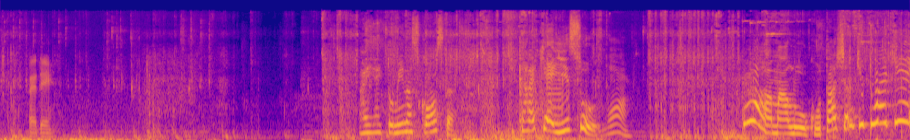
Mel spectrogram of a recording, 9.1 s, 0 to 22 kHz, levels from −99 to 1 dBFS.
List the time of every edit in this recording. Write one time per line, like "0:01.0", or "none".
none

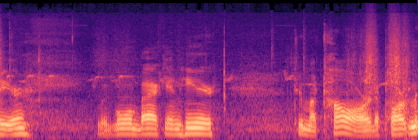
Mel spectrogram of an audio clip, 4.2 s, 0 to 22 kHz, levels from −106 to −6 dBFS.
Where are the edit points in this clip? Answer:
none

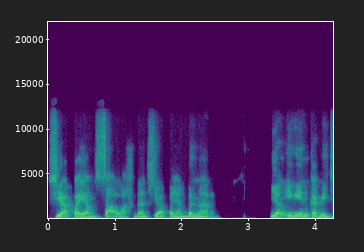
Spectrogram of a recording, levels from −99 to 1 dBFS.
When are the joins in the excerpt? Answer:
none

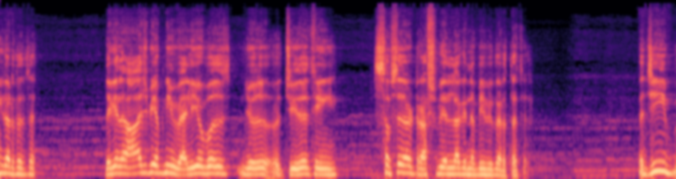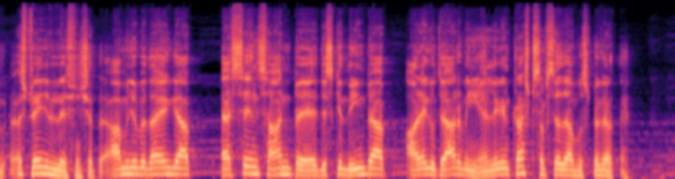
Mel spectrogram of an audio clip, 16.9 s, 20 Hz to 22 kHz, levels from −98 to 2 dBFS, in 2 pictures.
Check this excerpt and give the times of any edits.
none

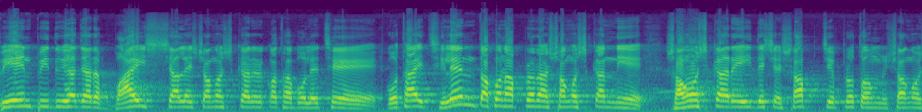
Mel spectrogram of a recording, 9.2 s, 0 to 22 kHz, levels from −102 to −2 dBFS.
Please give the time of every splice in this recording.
0:03.7

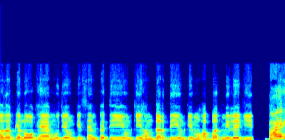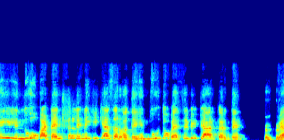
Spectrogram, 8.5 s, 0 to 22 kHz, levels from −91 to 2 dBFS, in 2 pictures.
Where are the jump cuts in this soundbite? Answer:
0:03.8

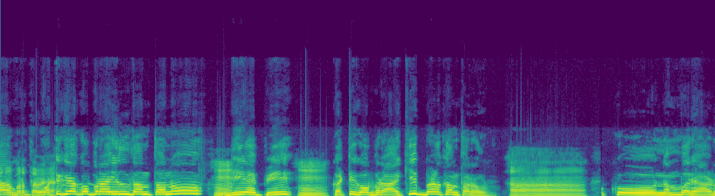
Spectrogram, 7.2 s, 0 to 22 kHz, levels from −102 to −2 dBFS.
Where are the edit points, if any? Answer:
0:06.1

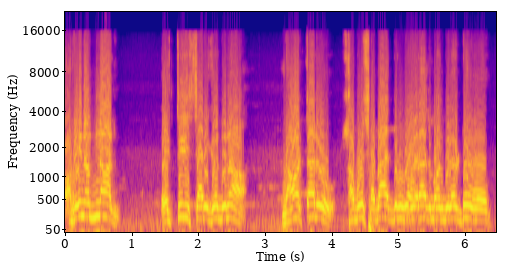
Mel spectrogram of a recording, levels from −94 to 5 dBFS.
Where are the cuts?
0:05.2

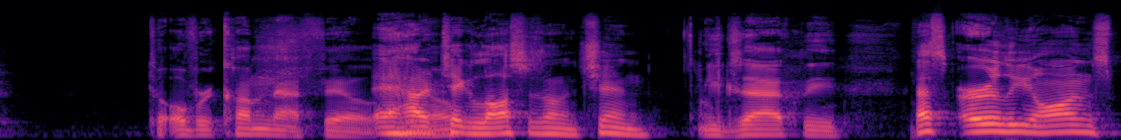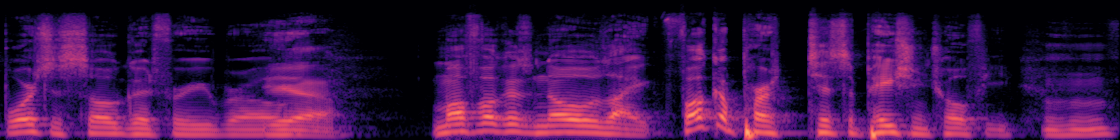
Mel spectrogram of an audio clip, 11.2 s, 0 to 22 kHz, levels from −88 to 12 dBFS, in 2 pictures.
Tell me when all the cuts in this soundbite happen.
0:04.4

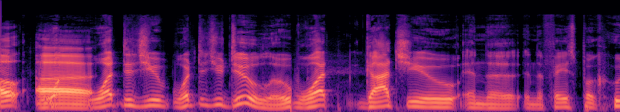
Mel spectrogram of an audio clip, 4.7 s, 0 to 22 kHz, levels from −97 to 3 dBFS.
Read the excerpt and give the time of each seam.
0:02.2
0:03.4

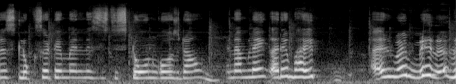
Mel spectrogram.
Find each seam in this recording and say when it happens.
0:02.1

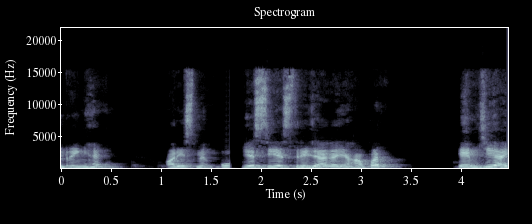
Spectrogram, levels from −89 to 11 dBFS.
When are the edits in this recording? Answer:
0:01.7

